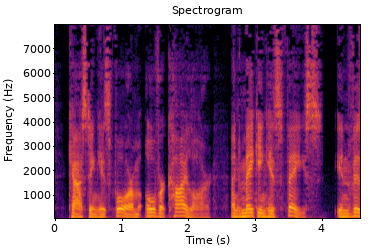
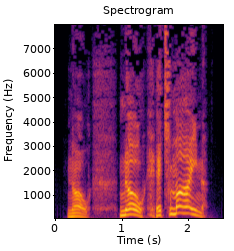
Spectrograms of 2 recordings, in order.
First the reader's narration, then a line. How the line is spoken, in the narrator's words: Blint yelled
